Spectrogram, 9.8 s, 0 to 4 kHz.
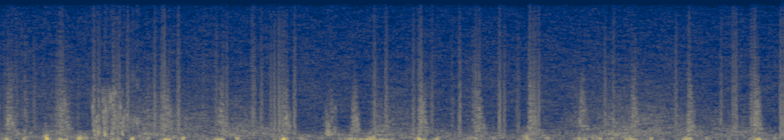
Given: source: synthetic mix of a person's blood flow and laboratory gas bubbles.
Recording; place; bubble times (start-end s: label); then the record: Doppler ultrasound of blood flow; subclavian vein
1.15-1.79 s: bubbles
4.08-4.24 s: bubbles
From the record:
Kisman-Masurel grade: 123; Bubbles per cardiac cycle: 1 to 2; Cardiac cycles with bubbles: 10 to 50%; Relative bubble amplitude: loud (0.450 to 0.775); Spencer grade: 2 (many but less than half of the cardiac periods contain bubble signals, singularly or in groups); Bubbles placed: anywhere in the cardiac cycle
